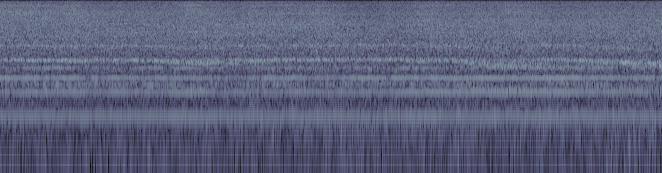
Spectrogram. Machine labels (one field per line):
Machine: fan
